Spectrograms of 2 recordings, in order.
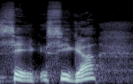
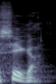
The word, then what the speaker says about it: Sega: Noi siamo cresciuti con Siga, ma no, se tu provi a dire online Siga, ti arrivano i cazziatoni, perché il mondo dice Sega. – Allora, il mondo dice Sega perché lo pronuncia alla giapponese,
